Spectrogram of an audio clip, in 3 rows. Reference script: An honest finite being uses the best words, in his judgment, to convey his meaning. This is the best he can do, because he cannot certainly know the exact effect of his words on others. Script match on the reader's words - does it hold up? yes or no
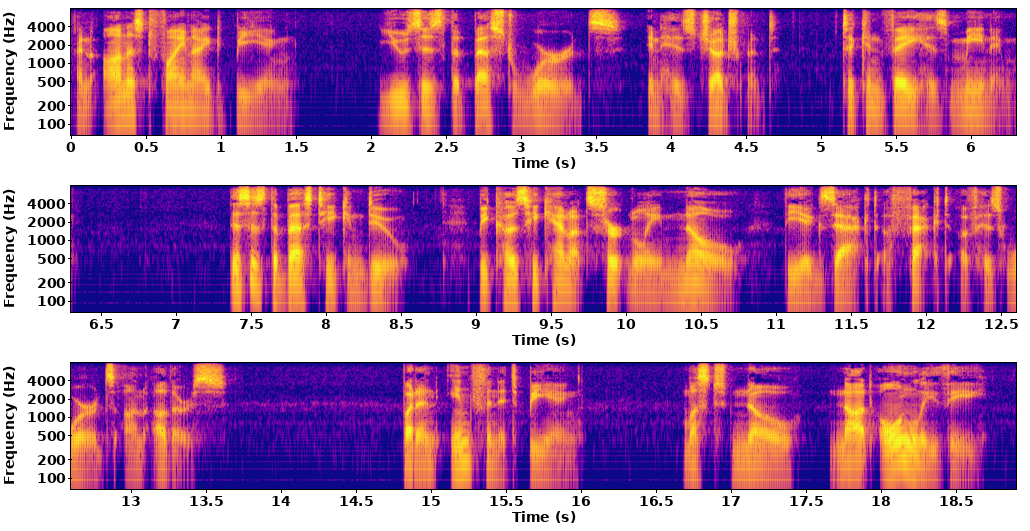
no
